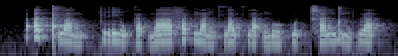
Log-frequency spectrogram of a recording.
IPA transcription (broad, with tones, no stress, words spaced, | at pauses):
ʔa˥˩t̚kʰwa˨˩m | kriː˨˩wka˨˩p̚maː˧ fa˥˩k̚ma˨˩ŋ kʰwa˧wkʰwa˨˩ʔ ŋuː˩˦kwɯ˨˩k̚ t͡ɕʰa˦˥ndo˩˦mkɯ˧a̯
